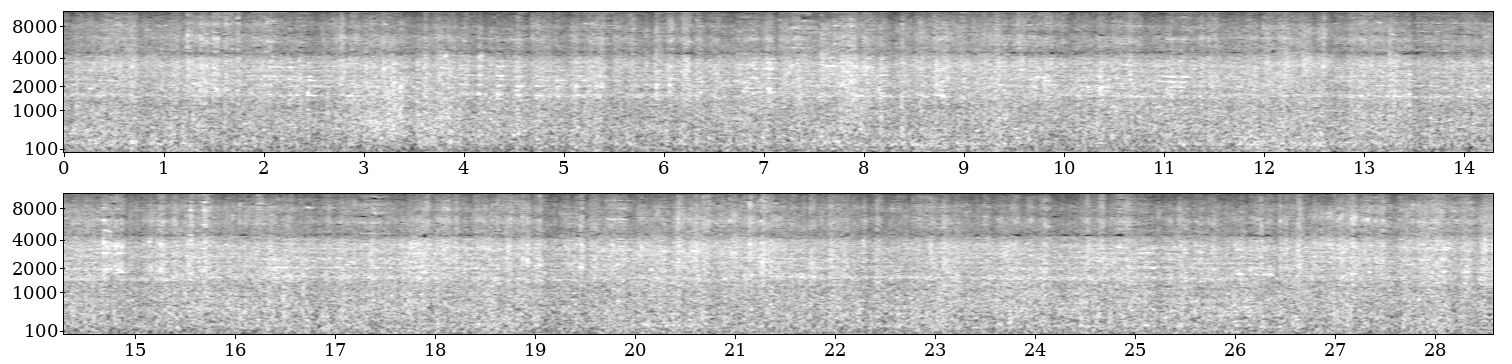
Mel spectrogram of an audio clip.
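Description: Railway tank cars of a freight train rolling past, a steady, loud sound of steel wheels running on the rails.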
